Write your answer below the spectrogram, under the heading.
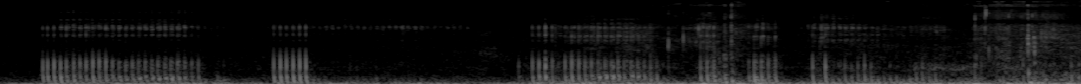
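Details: Sleeping pet cat snoring indoors: low, rough rumbling breaths in separate bursts, each lasting about half a second to a second, with quiet gaps between them and a soft hiss across the upper range.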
